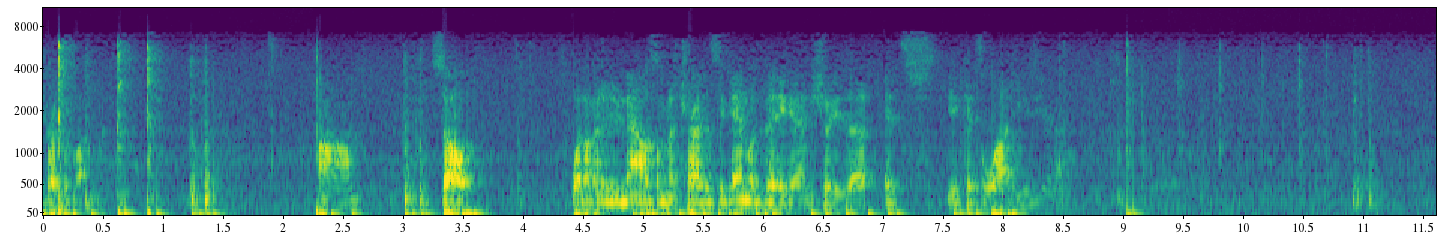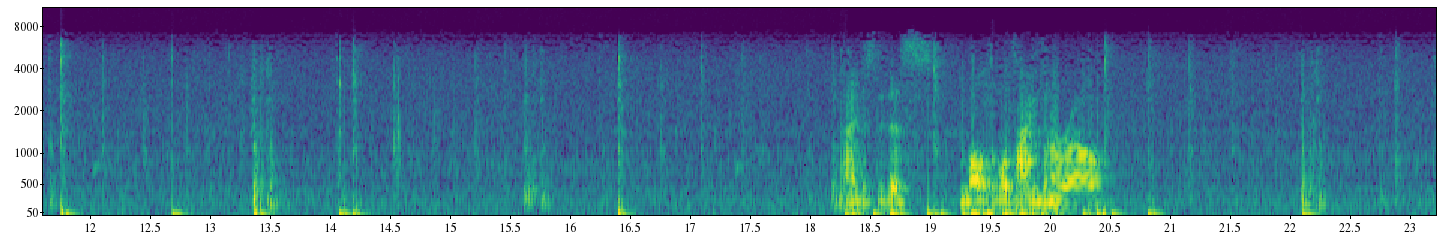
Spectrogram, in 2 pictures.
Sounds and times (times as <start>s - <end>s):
Speech: 0.0s - 0.5s, 2.3s - 2.7s, 3.3s - 3.7s, 4.4s - 8.6s, 18.2s - 20.6s.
